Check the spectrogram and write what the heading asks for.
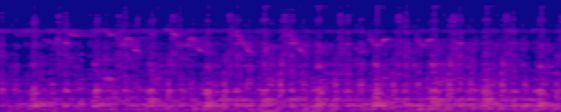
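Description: A sewing machine runs steadily for a few seconds, a fast, even mechanical chatter with rhythmic clicking, close and fairly loud with no voices.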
